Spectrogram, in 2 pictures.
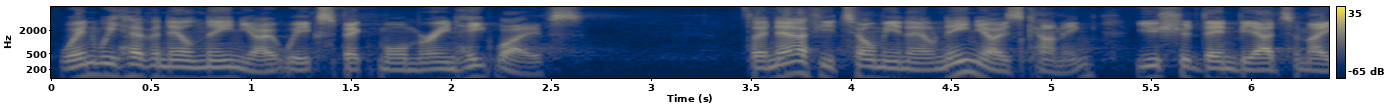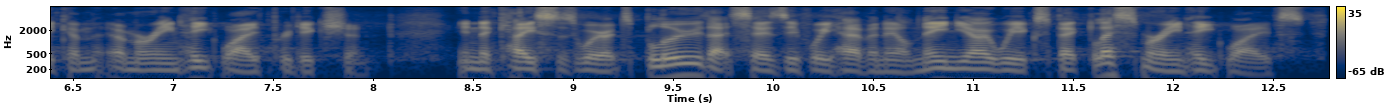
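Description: A middle-aged man giving a conference keynote lecture from a podium on a large stage, explaining in an informal, conversational way. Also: lowish voice. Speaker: keynote speaker. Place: large dark auditorium stage. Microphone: podium microphone, far camera. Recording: long hall reverb.

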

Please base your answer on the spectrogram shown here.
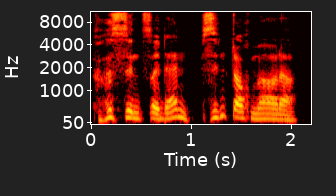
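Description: An actor playing a bitter, indignant parent in a documentary radio drama, husky and insistent. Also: mid-range voice, expressive, a little slow. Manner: insistent, repetitive questioning.

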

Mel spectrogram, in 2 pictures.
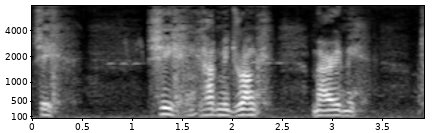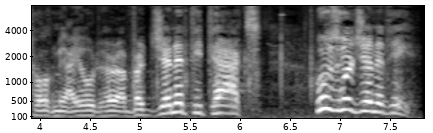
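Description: A man's voice: a little high, lively intonation, unhurried, bright, forceful tone, slightly rough, full character voice. An actor playing a drunk, bewildered young Roman man with a slurred, rambling way of talking. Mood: panicked.

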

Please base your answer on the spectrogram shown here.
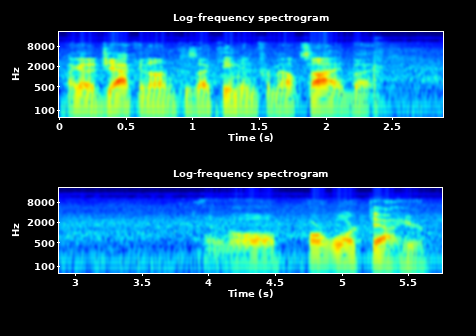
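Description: A man's voice: lowish voice, moderate pace, slight background noise. Folksy man giving an offhand property tour. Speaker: real estate agent giving a property tour. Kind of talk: casual unscripted walkthrough commentary.

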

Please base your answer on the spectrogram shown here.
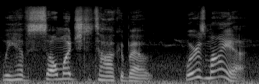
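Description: A woman's voice: medium pitch, big pitch swings, normal speed, a bit bright, a little hiss or hum. A woman playing a chatty, caring young lawyer in an amateur audio drama. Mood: excited. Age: young adult.

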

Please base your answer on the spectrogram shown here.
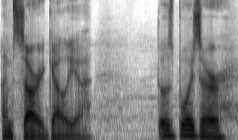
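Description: A man voicing a furious, overwhelmed mother who rants in a shrill, exasperated way, with his voice pushed well above his own low pitch. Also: expressive, a little slow, no echo. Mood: disgusted.

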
